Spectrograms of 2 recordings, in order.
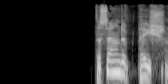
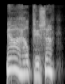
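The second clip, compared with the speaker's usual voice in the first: put-on high-pitched, eager young clerk; helpful clerk; 8 semitones higher, 3 dB louder, faster than usual. A narrator's reading. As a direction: offer help in a high, polite voice. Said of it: "a more helpful disposition".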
